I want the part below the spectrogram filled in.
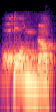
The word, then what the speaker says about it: Honda: Y, y aquí aprovecho y hago cuña Benjamín trabaja para Honda y se dice así Honda porque la H suena Honda, no Honda, ¿ok?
